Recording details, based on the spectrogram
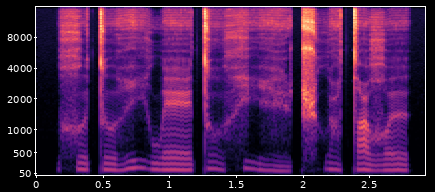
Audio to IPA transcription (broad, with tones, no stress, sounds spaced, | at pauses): x ʊ˨ t ʊ˨ ɦ i̤˦˨ w ɛː˨ t ɔ̤˦˨ x i̤˦˨ ɦ ɛ̤˨ ʈ͡ʂʰ ṳ˦˨ tˤ ʊ˦˨ ʁʷ ə˦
